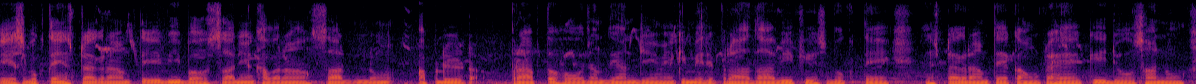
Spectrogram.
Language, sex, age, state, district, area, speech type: Punjabi, male, 18-30, Punjab, Shaheed Bhagat Singh Nagar, rural, spontaneous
